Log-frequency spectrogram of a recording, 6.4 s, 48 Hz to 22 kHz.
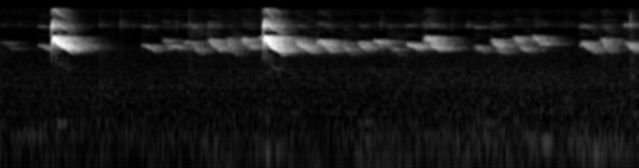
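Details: Caged white-rumped shama cranking up into open form and singing, recorded 27 December 2021: two loud, sharp downward-sweeping high notes about two seconds apart, between them a run of soft, high, warbled phrases in steady succession.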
